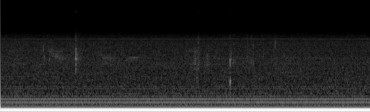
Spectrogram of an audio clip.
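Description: Steady low electrical hum in the recording, with fainter higher overtones and a couple of faint clicks.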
